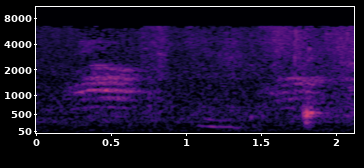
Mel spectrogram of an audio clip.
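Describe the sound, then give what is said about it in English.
A crow caws a few times outdoors, harsh calls rising over a faint background hum, with a sharper, slightly louder caw near the end. “Even the crow agrees. You can hear him out there.”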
